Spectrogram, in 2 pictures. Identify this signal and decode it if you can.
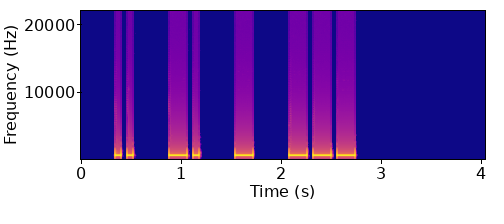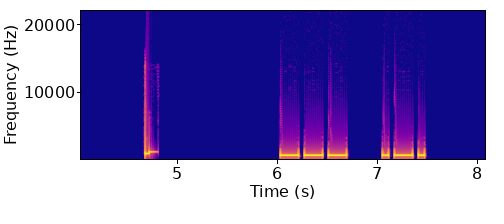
Morse code, heard as a keyed tone, about 20 wpm, spaced as for 14 wpm, 700 Hz. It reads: INTO OR
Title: 108 Lesson 18f - Letter m - Words 20wpm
